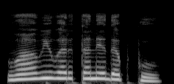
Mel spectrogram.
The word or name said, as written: ವಾವಿವರ್ತನೆದಪ್ಪು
